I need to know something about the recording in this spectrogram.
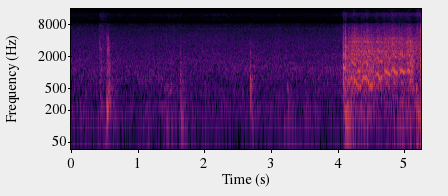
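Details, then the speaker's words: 1968 Plymouth Road Runner with a 440 V8 (tag suggests ~1978 truck/motorhome engine), no headers or manifolds; after starter install and oil pressure confirmed, hot-wired: cranking thumps then a loud, raw crackling open-port roar; starts instantly, run only briefly. "now let put the camera down and we're going to hot wire this Jewel warning this is probably going to be really loud"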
